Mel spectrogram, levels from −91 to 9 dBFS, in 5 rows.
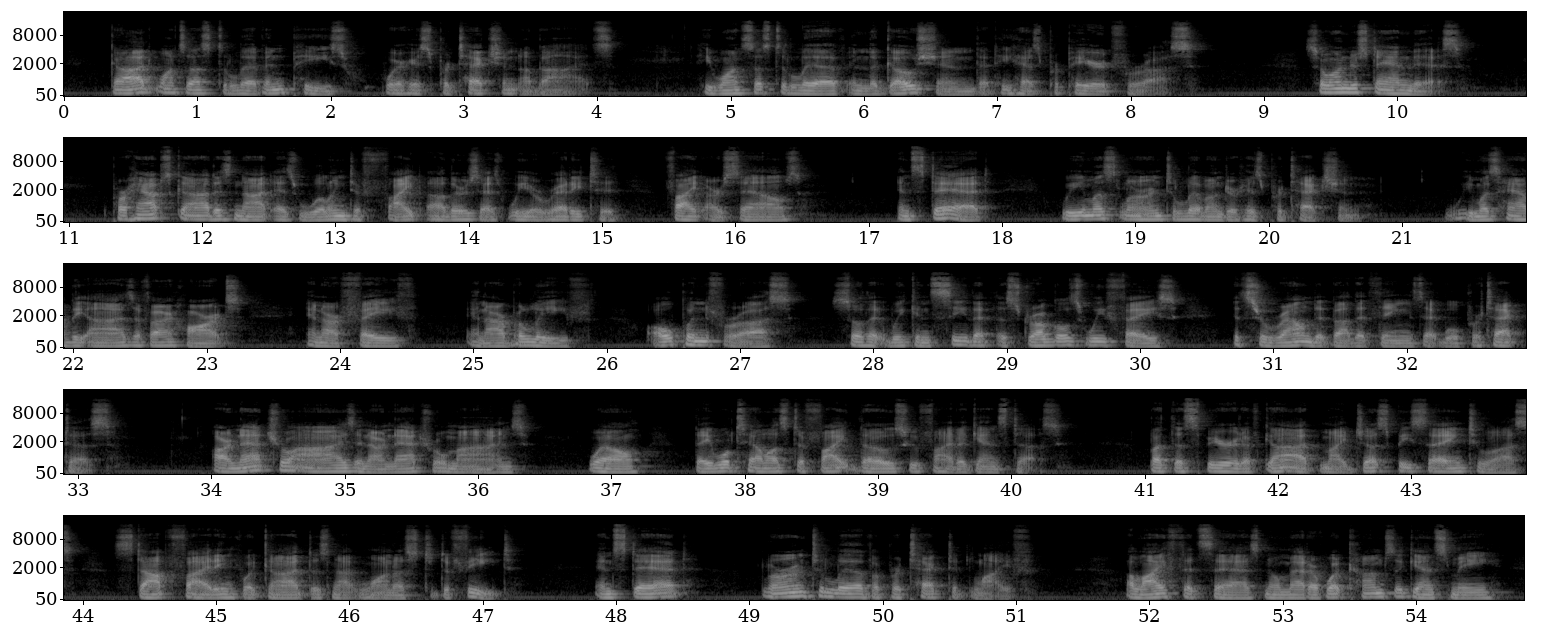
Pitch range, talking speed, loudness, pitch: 100-125 Hz, 160 wpm, -40 LUFS, 110 Hz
